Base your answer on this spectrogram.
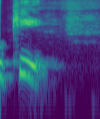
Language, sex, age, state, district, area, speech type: Assamese, female, 45-60, Assam, Sivasagar, rural, read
